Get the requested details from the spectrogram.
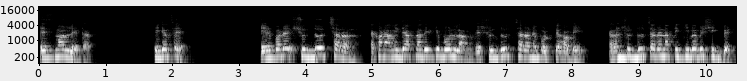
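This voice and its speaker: A man's voice: high voice, normal speed, poor audio. A man teaching an online spoken English class over a video call, patiently drilling letters and words.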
